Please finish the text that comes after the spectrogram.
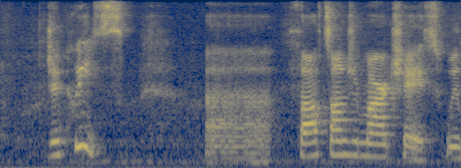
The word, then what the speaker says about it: Jacques: Yeah, that is Jacques, by the way. That's how you pronounce that. Jacques. Jacques.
